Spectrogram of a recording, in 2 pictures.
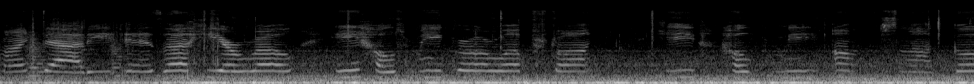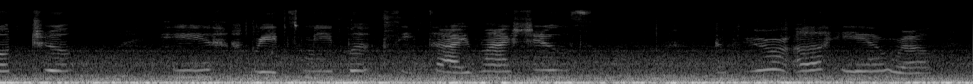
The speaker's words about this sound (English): sitting in the back seat of the … car singing a hero song for her father, Christopher Watts.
